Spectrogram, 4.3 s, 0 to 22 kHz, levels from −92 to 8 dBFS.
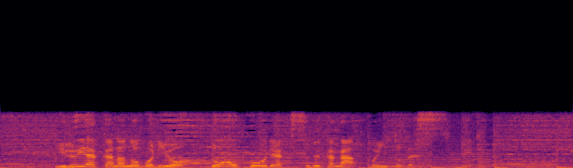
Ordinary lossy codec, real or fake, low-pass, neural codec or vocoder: none; real; 7.2 kHz; none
